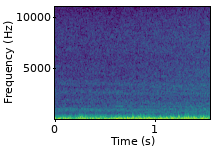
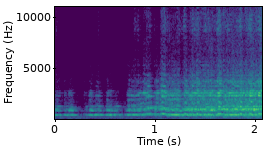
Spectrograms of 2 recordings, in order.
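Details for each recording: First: Fan after oiling the front bearing with 3-in-1 oil: low, steady, smooth hum with no scraping or ticking; running freely again, though oiling will need repeating when it runs dry. Normal fan running. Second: Fan with dry front motor bearing, before oiling: steady, high-pitched squeal rides over the fan's whir for several seconds, then dies away; owner says the bearings are dry and need oil, and front-bearing oiling is planned. Dry fan motor bearing squeal.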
